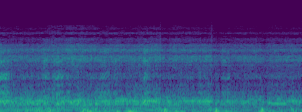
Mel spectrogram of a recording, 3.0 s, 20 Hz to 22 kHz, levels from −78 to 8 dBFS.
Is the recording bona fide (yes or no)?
no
